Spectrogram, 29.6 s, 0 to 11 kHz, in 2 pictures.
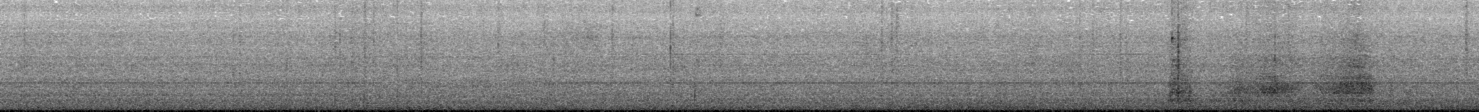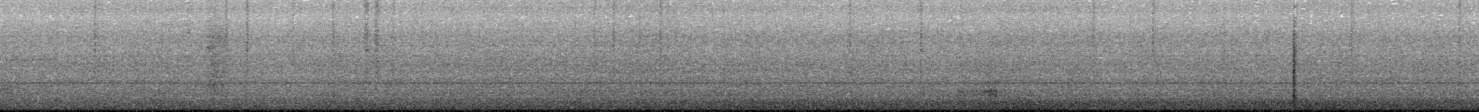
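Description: Steady cabin noise inside an Embraer ERJ-145: the rear-mounted Rolls-Royce AE 3007 turbofans and airflow as a constant low drone with a steady hum, and a brief faint higher sound about twelve seconds in.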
